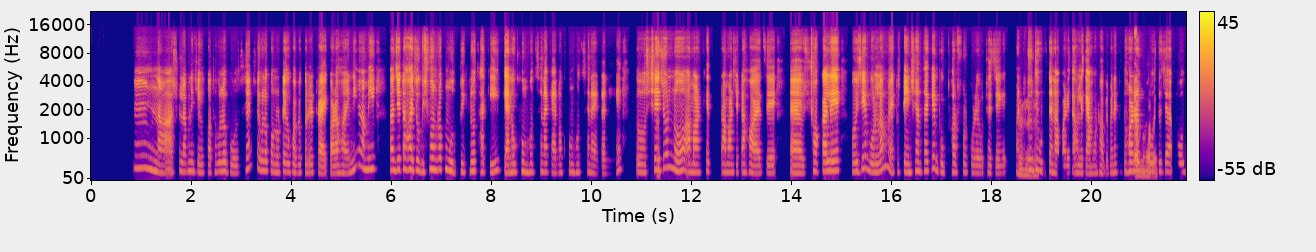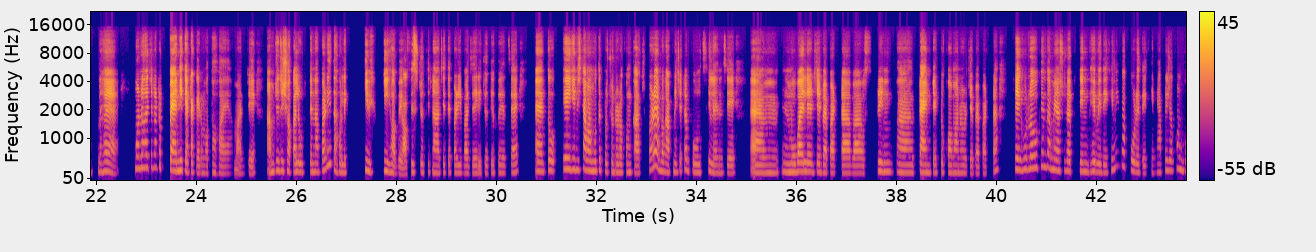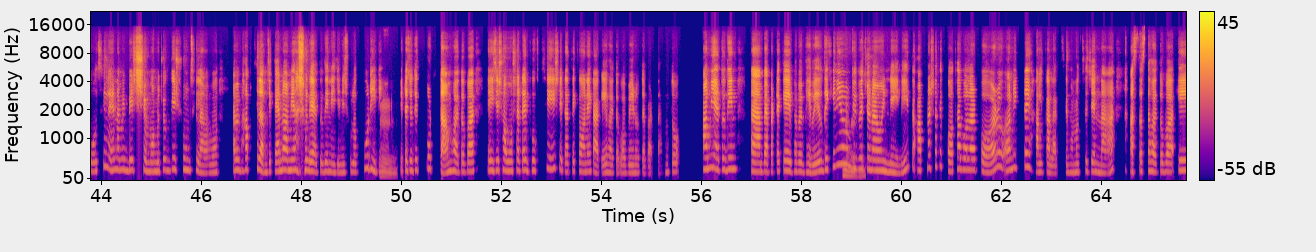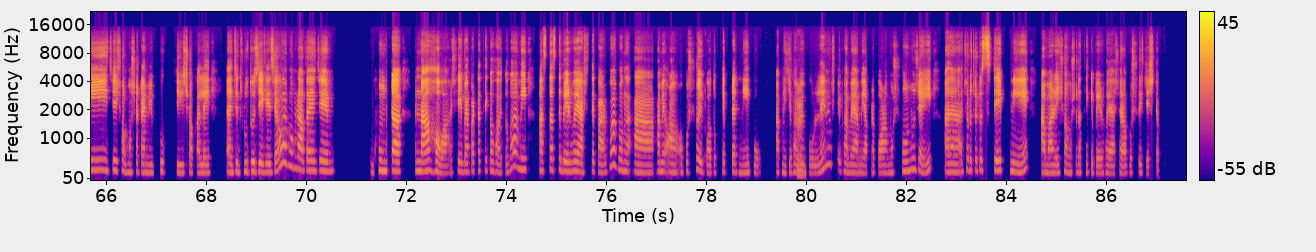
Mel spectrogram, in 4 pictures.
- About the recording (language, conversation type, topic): Bengali, advice, সকালে খুব তাড়াতাড়ি ঘুম ভেঙে গেলে এবং রাতে আবার ঘুমাতে না পারলে কী করব?
- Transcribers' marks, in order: in English: "panic attack"; scoff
